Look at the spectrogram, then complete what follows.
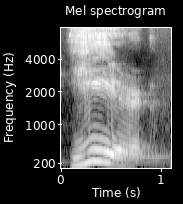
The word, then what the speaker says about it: year: جديدة، خذها معلومة عندك، أن الإي إذا ما اجتمع مع الإي أيضا هو ياء، فياء مع ياء في اللغة الإنجليزية أي حرفين متشابهين في النطق ينطقوا نطق واحد. يعني مثلا لو في تي تي، حرف تي وتي ينطقوا تي واحد، هنا ياء وياء ينطقوا ياء واحد فتصبح year.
